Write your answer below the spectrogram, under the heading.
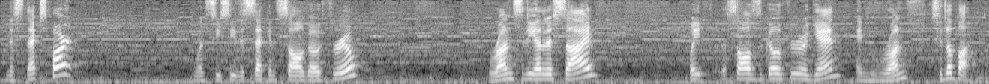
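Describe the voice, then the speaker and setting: A woman narrates a video game guide with a lively, swinging pitch. She talks the player through each move in clear instructional steps, adding cautions as she goes. Music plays behind her voice. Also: moderate pace, pauses often. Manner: addresses the player with step-by-step cautions. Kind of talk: voiced walkthrough commentary, instructional.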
